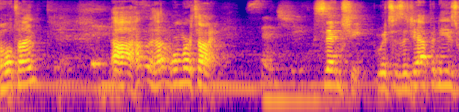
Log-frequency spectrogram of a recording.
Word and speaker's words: Senshi: This is Sochi. Yeah. Senshi. Yeah. Am I saying it wrong the whole time? One more time. Senshi.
